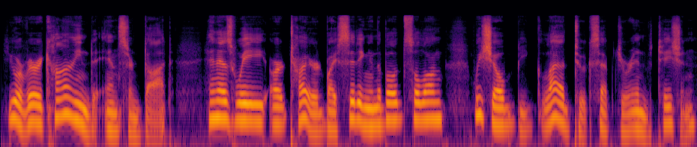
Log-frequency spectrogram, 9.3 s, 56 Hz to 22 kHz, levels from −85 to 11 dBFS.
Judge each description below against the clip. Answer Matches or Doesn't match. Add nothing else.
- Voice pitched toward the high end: Doesn't match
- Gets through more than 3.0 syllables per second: Matches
